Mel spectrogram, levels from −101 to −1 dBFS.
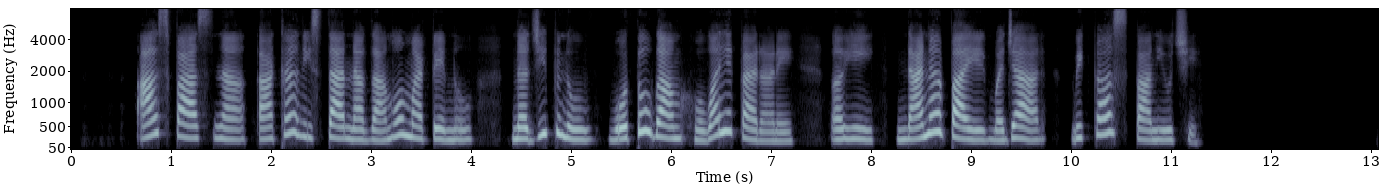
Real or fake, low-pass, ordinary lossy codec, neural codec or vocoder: fake; none; none; codec, 16 kHz, 0.5 kbps, FunCodec, trained on LibriTTS, 25 frames a second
